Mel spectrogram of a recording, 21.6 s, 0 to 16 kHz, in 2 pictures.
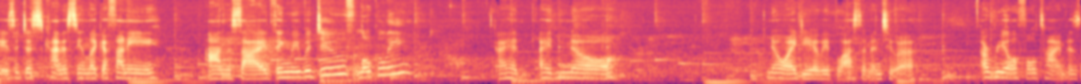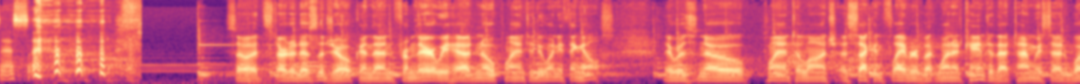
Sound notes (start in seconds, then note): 11.1 laughs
